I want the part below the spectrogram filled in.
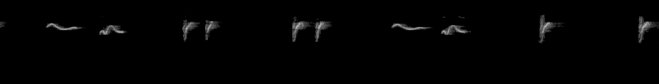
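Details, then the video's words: Kingfisher giving shrill, high-pitched calls: a thin warbled whistle and short trill, then pairs of sharp piercing chirps, the sequence repeating with brief pauses and no other sounds. "Wild animals: Racoon, Kingfisher , Mongoose, Sea Turtle, Oryx - Animal sounds"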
